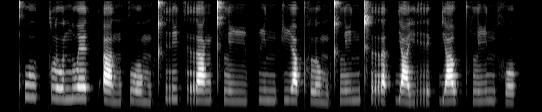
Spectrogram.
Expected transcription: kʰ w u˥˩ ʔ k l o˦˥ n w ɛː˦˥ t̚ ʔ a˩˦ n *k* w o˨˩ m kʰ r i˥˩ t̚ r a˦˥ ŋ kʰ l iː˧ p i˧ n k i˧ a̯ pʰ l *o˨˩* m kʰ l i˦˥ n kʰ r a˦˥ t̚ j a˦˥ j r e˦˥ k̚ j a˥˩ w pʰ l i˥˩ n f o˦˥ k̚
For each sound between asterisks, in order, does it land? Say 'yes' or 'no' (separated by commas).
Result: yes, yes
